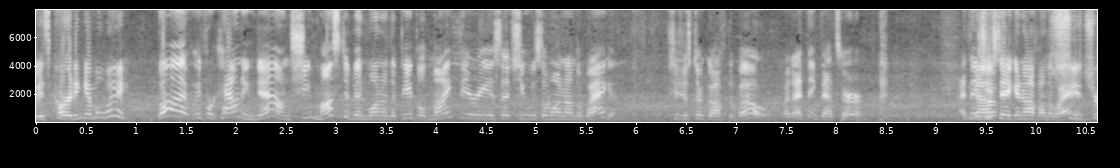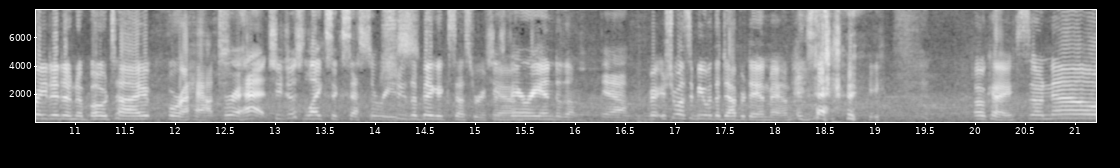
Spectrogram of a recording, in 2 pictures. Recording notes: What would it sound like with more background noise? At the most recent American Library Association Annual Conference in beautiful downtown Chicago, Illinois we bring to you the first LIVE recording.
